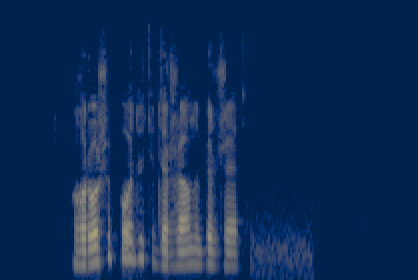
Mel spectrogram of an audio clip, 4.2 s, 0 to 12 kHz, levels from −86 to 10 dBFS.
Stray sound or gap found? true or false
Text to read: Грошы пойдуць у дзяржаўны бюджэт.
false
